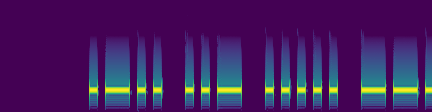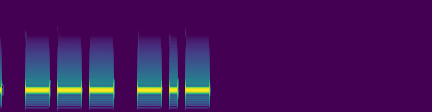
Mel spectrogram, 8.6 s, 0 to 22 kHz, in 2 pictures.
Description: Morse code, heard as a keyed tone, about 15 wpm, 700 Hz. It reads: LU5GOK
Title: DXCC-100 Call Signs - 6 Characters - Repeated 3x - 15wpm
